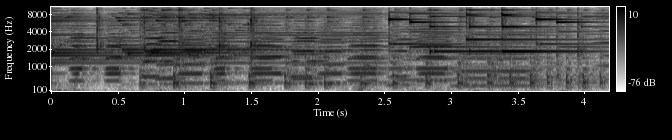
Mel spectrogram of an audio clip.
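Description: A toy xylophone struck in quick ringing notes among other small toy instruments played together, an amateur attempt at a tune. The strikes grow louder and more regular about two and a half seconds in.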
